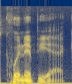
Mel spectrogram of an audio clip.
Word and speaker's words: Quinnipiac: wait I'm more into the college quinc yes Quinnipiac yeah and if if if you guys don't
